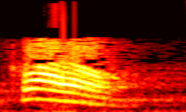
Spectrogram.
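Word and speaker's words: cryo (χρίω): The root is cryo. C-H-R-I long O. Cryo.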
